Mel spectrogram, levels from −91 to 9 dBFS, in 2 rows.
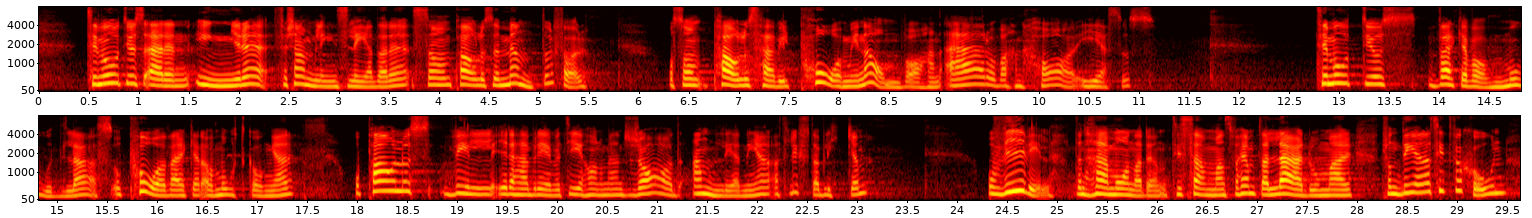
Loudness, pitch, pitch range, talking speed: -29 LUFS, 220 Hz, 195-250 Hz, 125 wpm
